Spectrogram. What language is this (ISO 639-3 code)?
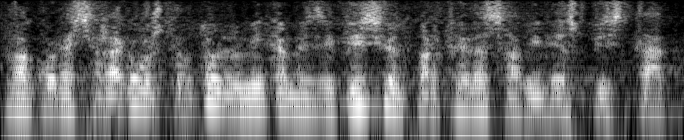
cat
